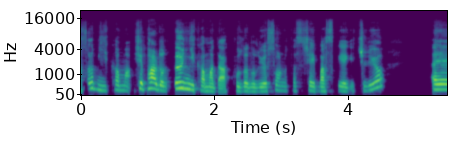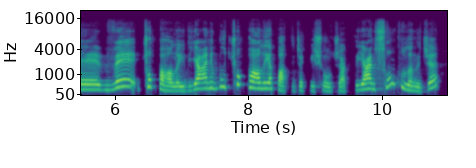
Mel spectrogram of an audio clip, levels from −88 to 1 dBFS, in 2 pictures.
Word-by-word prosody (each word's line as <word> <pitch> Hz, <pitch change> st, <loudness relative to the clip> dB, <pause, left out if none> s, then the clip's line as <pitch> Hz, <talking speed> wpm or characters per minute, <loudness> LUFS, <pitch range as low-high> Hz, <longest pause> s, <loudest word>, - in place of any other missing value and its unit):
sonra 245 Hz, 0 st, -5 dB
bir 205 Hz, -, -10 dB
yıkama, 190 Hz, 0 st, -8 dB
şey, 250 Hz, -, +1 dB
pardon 240 Hz, -6 st, +4 dB
ön 260 Hz, -1 st, +5 dB
yıkamada 175 Hz, -7 st, -2 dB
kullanılıyor 160 Hz, -1 st, -5 dB
sonra 170 Hz, +1 st, -12 dB
tas 170 Hz, 0 st, -18 dB
şey, 170 Hz, -3 st, -7 dB
baskıya 160 Hz, 0 st, -4 dB
geçiliyor, 205 Hz, -, -4 dB, 0.8 s
eee, 220 Hz, -1 st, +3 dB, 0.2 s
ve 340 Hz, +9 st, +4 dB
çok 335 Hz, 0 st, -1 dB
pahalıydı. 175 Hz, -5 st, +1 dB
Yani, 250 Hz, +5 st, +3 dB
bu 330 Hz, -1 st, -3 dB
çok 430 Hz, +6 st, -2 dB
pahalıya 260 Hz, -3 st, +5 dB
patlayacak 180 Hz, -3 st, -3 dB
bir -, -, -11 dB
iş 170 Hz, -, -5 dB
olacaktı. 165 Hz, +3 st, -7 dB
Yani, 235 Hz, +3 st, +5 dB
son 335 Hz, -, -2 dB
kullanıcı 200 Hz, -, -2 dB
205 Hz, 155 wpm, -21 LUFS, 170-260 Hz, 0.8 s, ön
